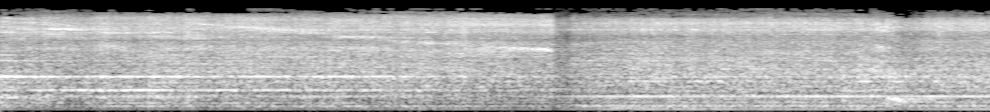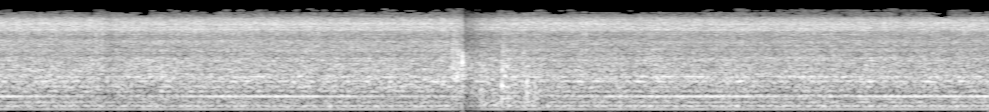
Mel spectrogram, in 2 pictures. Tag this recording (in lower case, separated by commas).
drill, wood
